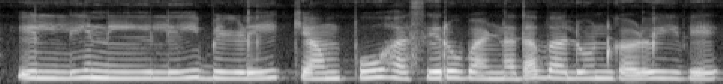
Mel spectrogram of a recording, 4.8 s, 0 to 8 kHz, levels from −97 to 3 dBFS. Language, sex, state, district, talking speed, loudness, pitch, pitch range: Kannada, female, Karnataka, Bidar, 110 wpm, -14 LUFS, 225 Hz, 220-235 Hz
